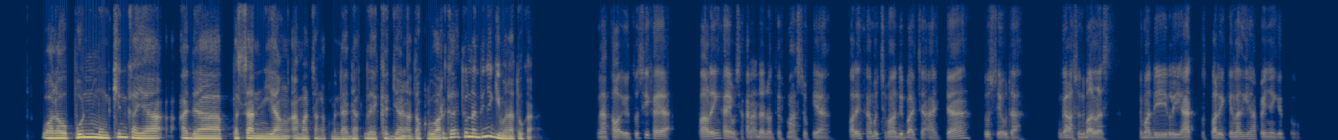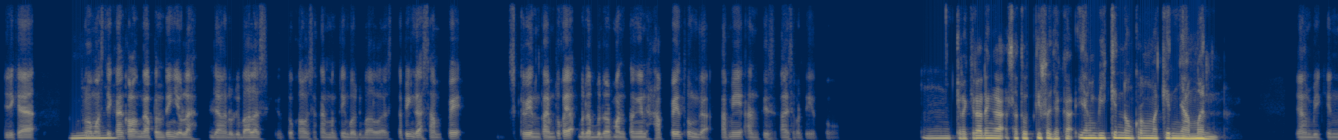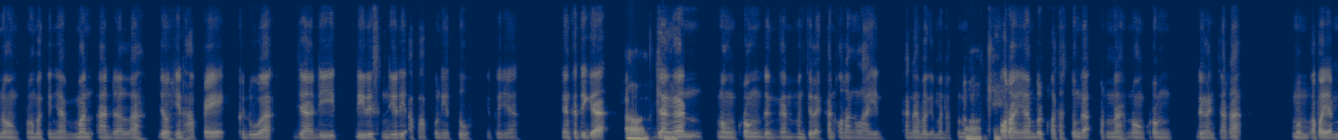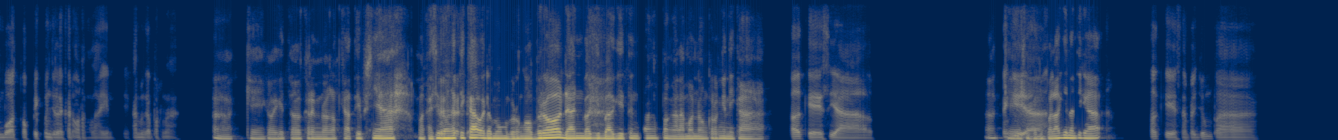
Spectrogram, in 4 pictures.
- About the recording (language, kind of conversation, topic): Indonesian, podcast, Apa peran nongkrong dalam persahabatanmu?
- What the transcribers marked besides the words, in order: tapping; in English: "screen time"; chuckle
